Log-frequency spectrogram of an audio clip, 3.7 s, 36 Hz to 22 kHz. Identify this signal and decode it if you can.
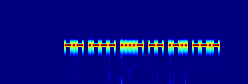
Morse code, heard as a keyed tone, about 40 wpm, 700 Hz. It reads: KJ4MLQ
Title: USA Call Signs - 6 Characters - Repeated 3x - 40wpm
